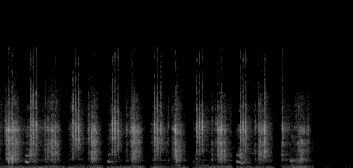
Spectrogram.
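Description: Pepper is ground into a pot for a sweet and savory bobotie: about a dozen quick, crisp grinding bursts come in a steady rhythm, close by and fairly quiet, then they stop.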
